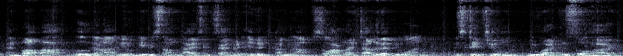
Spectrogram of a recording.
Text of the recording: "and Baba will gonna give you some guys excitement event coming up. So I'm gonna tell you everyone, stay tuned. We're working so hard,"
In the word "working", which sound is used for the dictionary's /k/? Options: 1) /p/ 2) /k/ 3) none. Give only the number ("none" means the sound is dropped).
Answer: 3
